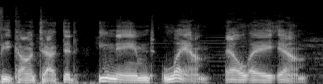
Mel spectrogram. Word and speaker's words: Lam: The entity he contacted or believed he contacted, he named Lam, L A M. Some pronounce it Lawn, but after a little research, I found that most people who know say Lam.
